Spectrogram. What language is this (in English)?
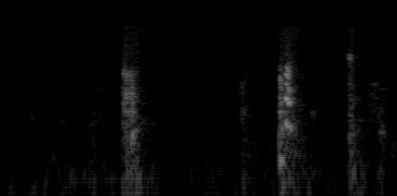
Pashto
